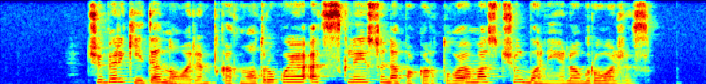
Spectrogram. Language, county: Lithuanian, Panevėžys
